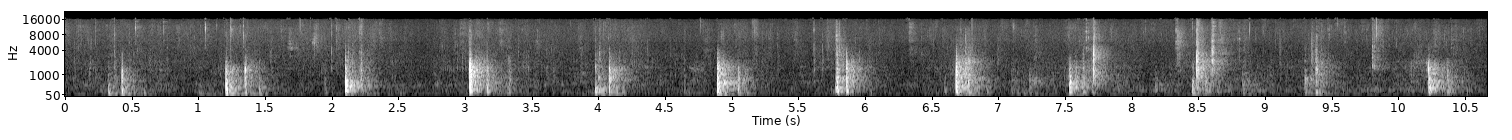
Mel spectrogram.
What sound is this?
Footsteps on wooden floor. Recorded inside a large wooden goahti at Ylläskaltio hotel in Äkäslompolo, Finland.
